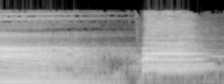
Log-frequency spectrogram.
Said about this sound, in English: Oh. Hey, train. Choo-choo, bitches.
